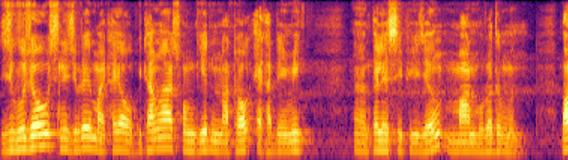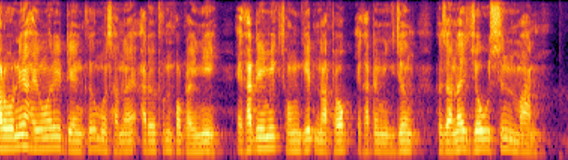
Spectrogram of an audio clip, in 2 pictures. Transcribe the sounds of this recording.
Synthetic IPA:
ziɡuzɔwsinizibɾajmajtʰajawbitʰaŋasɔŋɡit̚natʰɔkekʰademik̚ | pʰelesipʰizɯŋmanmuɾadɯŋmɯn | baɾɔɾniɦajuŋaɾideŋkʰɯmɯsanajaɾɯtʰunpʰawtʰajniekʰademik̚sɔŋɡit̚natʰɔk̚ekʰademik̚zɯŋ | hʰɯzanajzɯwsinman

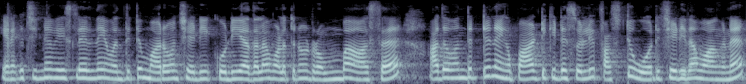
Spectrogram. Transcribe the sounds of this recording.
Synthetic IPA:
ɛnɐkːɯt͡ʃɪnːɐʋɐjsɪlɪɾɯnd̪eːʋɐnd̪ɯʈːɯmɐɾõːt͡ʃɛɽikɔɽiɐðɛlːãːʋɐɭɐt̪ːɯnʊ̃nɾɔmbɐaːsɛ | ɐðɛʋɐnd̪ɯʈːɯniːŋɡɐpaːʈːɯkːɪʈːɐsɔlːifɐsʈɯɔɾɯt͡ʃɛɽit̪ãːʋaːŋɡɐnːɐ

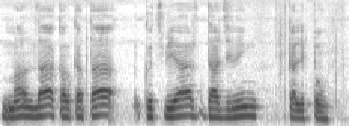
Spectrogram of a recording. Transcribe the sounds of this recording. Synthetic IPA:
mald̪akalkat̪a | ɡut͡ʃbijaɾd̪aɾd͡ʒiliŋ | kalipːʊŋ

